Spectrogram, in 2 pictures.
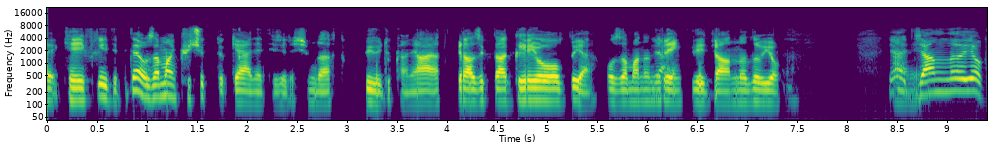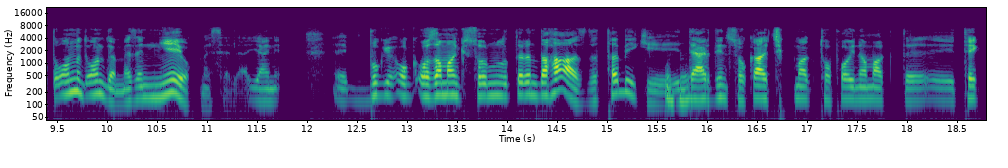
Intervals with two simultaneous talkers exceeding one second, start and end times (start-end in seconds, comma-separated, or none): none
